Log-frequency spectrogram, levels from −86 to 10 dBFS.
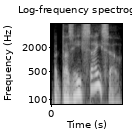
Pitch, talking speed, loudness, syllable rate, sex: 120 Hz, 210 wpm, -14 LUFS, 3.9 syllables/s, male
